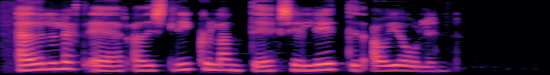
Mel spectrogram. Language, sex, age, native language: Icelandic, female, 20-29, Icelandic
